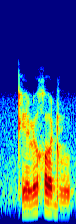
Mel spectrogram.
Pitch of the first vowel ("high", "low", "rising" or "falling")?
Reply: low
